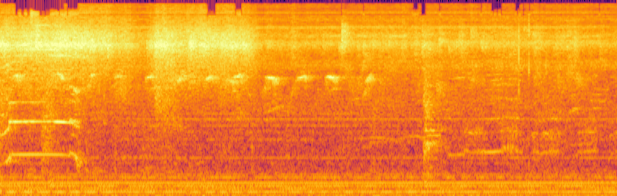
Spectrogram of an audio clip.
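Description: Chickens on a farm cluck and call in short scattered bursts at moderate distance over a steady low hum, with a crowing rooster faintly among them.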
